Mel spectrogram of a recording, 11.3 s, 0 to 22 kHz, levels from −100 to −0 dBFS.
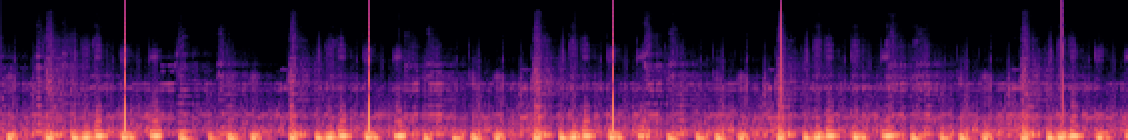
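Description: The audio has integer overflow, heard as five violent cracks at 1.24, 3.68, 6.12, 7.80 and 10.61 s. Loud peaks, with about 0 dB of overdrive, wrapped to the opposite sign instead of being limited. Each shows as a sudden vertical flip in the waveform and a broadband stripe on a spectrogram.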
